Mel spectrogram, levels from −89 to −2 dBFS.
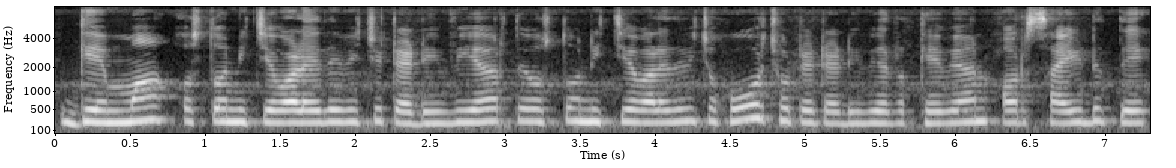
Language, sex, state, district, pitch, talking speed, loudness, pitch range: Punjabi, female, Punjab, Fazilka, 240 Hz, 195 wpm, -18 LUFS, 230-255 Hz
